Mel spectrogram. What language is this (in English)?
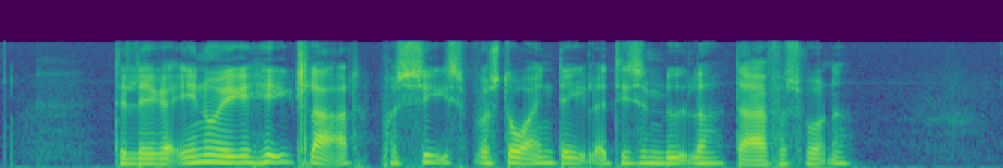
Danish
